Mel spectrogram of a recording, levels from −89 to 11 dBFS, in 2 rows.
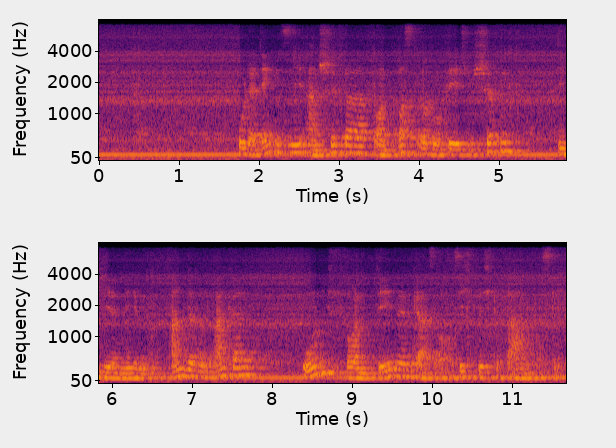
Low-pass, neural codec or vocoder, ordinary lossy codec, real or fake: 7.2 kHz; none; none; real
